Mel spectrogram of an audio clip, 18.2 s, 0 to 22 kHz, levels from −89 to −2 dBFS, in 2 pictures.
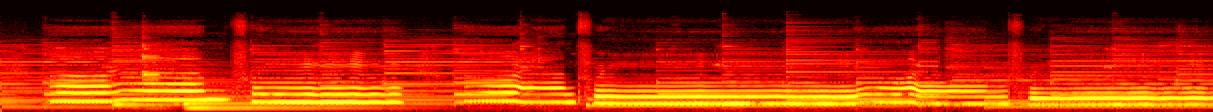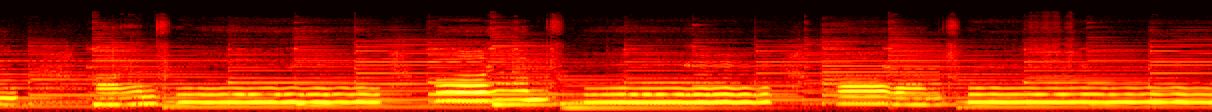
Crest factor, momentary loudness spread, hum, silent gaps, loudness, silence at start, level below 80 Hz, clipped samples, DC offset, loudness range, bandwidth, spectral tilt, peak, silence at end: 14 dB; 8 LU; none; none; -23 LUFS; 0 s; -70 dBFS; under 0.1%; under 0.1%; 3 LU; 12 kHz; -7 dB/octave; -8 dBFS; 0 s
